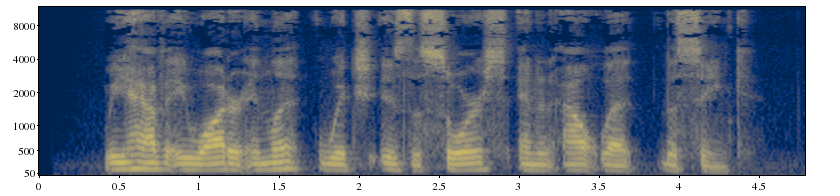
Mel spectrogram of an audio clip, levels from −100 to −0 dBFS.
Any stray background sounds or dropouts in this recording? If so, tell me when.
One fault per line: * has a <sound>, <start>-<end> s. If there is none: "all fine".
all fine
